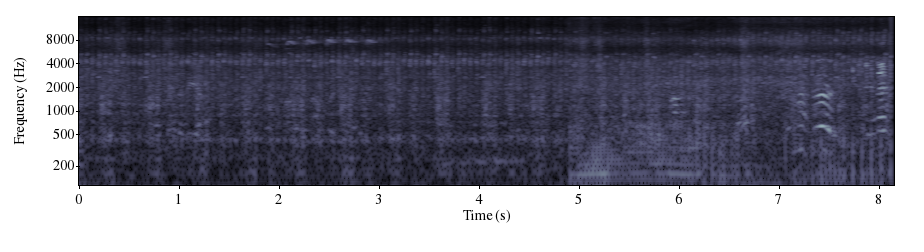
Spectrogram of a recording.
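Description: A vehicle engine running at idle, a low steady rumble that grows louder about five seconds in, under people's voices.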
